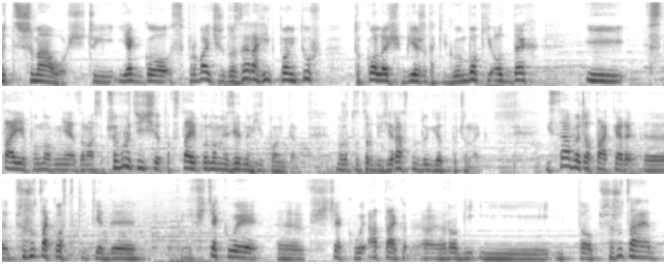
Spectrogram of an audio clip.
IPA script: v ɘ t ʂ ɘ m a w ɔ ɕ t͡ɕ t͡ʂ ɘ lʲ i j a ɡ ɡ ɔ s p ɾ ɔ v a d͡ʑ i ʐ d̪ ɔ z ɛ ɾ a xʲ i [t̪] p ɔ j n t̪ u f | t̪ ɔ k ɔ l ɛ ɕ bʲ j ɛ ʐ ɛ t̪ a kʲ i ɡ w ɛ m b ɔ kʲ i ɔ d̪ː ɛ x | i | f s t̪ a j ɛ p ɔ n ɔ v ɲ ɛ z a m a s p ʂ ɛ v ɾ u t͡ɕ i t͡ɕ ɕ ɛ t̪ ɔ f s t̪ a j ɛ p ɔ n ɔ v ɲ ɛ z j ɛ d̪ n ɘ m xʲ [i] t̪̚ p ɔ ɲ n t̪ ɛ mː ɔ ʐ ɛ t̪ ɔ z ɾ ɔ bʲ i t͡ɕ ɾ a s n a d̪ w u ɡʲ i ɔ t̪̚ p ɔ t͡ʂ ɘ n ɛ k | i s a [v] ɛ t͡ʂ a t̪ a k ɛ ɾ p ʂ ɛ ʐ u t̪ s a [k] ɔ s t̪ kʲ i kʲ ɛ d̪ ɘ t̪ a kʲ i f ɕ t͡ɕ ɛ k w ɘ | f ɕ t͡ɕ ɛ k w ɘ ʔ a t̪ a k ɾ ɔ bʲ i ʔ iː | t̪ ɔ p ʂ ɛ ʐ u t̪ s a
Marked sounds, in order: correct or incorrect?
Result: correct, correct, correct, correct

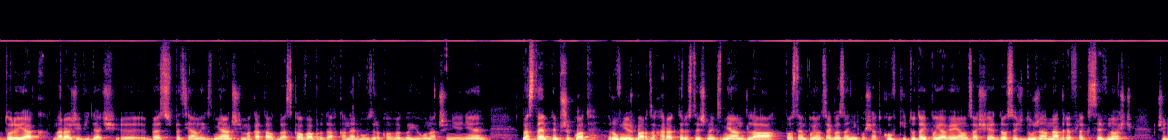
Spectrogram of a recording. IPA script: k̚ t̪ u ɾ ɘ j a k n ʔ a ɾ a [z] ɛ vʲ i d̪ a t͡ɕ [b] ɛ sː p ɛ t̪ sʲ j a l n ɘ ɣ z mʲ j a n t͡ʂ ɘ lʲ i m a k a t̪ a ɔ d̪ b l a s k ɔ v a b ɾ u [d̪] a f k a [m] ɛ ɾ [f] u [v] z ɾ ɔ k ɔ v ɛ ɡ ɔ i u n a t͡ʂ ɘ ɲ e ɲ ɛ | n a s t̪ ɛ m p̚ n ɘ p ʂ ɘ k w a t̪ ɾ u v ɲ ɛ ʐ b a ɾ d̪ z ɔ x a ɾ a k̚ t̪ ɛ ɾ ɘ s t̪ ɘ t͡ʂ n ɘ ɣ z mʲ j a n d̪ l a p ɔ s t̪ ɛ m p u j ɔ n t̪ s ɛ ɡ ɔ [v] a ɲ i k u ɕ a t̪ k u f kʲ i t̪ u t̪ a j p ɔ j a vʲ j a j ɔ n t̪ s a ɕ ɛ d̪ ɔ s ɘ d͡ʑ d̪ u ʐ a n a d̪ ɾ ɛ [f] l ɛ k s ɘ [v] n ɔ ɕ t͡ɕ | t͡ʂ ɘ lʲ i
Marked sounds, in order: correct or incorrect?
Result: incorrect, correct, correct, incorrect, incorrect, correct, incorrect, correct, correct

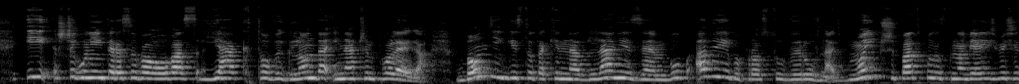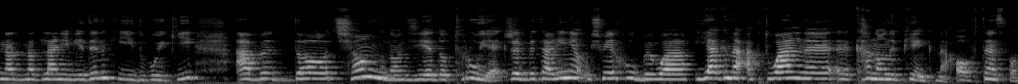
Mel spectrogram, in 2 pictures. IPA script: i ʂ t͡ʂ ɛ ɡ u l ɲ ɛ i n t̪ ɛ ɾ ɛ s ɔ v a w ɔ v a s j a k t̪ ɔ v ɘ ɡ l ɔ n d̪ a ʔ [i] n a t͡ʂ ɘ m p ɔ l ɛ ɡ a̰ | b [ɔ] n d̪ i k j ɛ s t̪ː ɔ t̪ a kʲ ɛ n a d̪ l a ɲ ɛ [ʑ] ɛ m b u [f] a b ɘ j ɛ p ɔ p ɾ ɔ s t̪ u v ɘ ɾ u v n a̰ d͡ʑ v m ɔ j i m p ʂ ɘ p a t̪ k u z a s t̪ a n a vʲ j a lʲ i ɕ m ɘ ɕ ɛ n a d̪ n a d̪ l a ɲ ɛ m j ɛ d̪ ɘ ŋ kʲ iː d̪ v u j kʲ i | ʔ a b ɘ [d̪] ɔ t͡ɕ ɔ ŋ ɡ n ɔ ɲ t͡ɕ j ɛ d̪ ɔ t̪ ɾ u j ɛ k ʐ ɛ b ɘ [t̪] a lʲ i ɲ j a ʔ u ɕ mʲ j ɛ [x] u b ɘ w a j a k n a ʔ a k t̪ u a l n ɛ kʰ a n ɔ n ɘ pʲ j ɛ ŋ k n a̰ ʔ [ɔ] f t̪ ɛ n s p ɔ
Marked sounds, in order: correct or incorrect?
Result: correct, correct, incorrect, correct, correct, correct, correct, correct

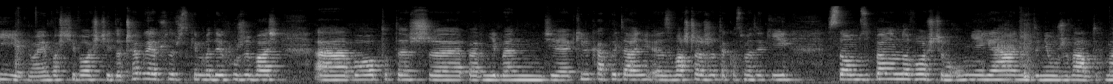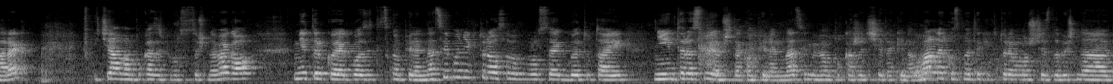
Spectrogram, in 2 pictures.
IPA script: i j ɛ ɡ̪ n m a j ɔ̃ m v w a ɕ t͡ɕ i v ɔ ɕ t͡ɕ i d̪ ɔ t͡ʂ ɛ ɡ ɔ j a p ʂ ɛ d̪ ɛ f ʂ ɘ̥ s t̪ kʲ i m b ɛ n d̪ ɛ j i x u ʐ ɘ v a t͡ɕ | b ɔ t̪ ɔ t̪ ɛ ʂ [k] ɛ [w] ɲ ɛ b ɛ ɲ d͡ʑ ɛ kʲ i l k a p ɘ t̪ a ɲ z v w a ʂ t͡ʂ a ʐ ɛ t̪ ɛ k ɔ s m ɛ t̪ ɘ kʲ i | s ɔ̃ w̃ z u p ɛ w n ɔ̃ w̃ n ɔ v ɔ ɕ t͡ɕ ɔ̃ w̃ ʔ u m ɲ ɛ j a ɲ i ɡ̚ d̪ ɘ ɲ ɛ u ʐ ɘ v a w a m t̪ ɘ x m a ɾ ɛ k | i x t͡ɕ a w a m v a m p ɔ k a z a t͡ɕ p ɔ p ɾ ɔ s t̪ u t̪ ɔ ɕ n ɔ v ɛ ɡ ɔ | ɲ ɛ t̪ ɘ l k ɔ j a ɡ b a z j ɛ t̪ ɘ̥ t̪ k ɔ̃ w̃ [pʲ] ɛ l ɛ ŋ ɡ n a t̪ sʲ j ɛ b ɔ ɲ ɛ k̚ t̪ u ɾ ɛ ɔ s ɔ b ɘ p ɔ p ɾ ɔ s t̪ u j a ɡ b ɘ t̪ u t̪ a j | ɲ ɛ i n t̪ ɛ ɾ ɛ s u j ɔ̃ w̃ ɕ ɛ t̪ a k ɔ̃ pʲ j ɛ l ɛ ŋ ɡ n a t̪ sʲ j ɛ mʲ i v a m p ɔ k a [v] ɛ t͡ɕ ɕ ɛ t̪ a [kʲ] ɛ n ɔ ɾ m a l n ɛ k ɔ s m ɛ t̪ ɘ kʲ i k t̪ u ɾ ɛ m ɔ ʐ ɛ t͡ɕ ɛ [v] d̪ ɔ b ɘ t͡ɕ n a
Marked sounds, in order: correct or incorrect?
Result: incorrect, incorrect, correct, incorrect, correct, incorrect

